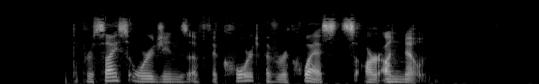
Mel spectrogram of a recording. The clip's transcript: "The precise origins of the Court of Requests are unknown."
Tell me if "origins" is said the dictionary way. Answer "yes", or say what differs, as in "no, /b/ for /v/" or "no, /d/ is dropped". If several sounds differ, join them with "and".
yes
